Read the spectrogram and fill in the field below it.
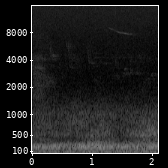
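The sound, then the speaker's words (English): A steady, loud low drone of an airplane overhead, a deep rumbling hum that holds evenly throughout with no voices over it. “It is a very loud plane.”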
